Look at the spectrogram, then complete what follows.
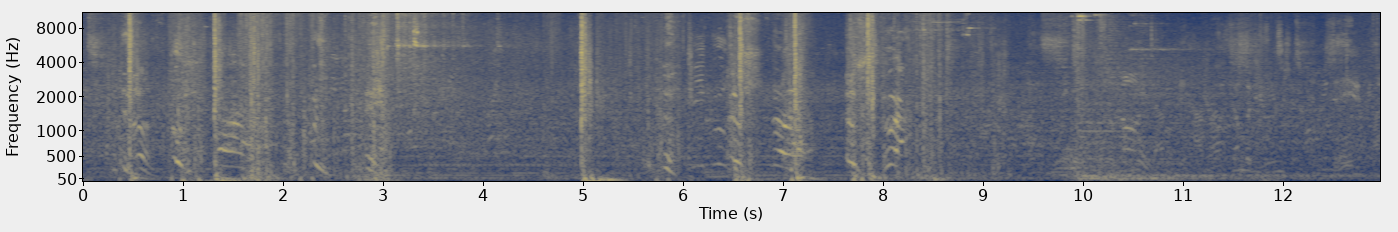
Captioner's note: groaning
